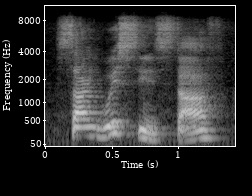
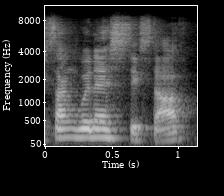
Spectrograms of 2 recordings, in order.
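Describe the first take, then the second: First: The name ends with a 'stine' sound. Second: The name ends with a 'nesti' sound. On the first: The speaker calls it wrong. "apparently I've been pronouncing it wrong the entire time" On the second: The speaker calls it right. "as it's actually called"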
